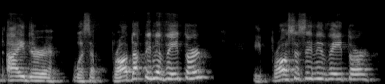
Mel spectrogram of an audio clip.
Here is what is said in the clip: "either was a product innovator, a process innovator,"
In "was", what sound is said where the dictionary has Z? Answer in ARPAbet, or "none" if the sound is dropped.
S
